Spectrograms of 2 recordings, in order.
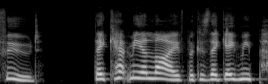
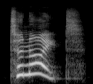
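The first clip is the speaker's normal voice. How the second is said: shouted much higher and louder; louder repeat; 13 semitones higher, 3 dB louder than usual. A narrator's reading. Husband orders his cheating wife out, shouting. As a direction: hurl the word back at her, higher and louder. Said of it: "he repeated, louder now".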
